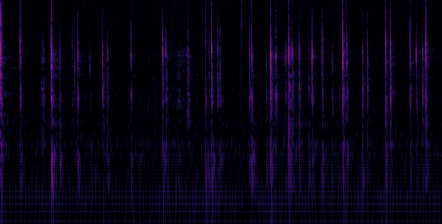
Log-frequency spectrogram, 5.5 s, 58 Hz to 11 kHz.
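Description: Long nails type rapidly on a rainbow-lit mechanical keyboard with plastic keycaps, producing about 26 sharp, bright clacks with almost no ring. The clicks come in uneven bursts over a faint, steady low hum.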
